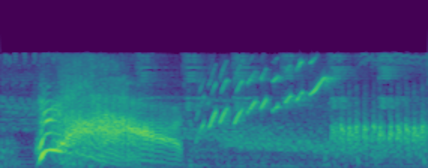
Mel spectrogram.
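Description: Cartoon soundtrack: a loud sound effect that jumps up in pitch and then slides slowly down for about a second and a half, followed by a quick run of rising whistle-like glides that lead into music.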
